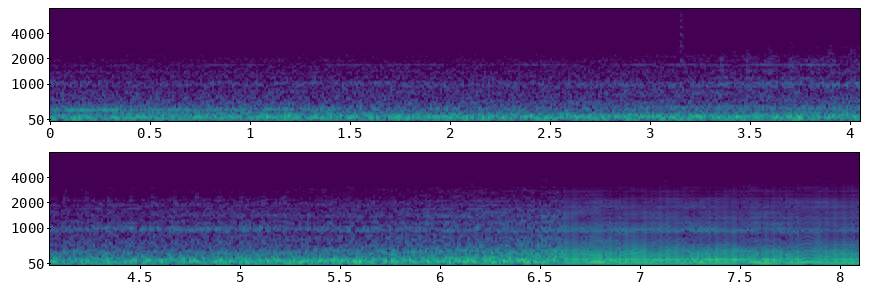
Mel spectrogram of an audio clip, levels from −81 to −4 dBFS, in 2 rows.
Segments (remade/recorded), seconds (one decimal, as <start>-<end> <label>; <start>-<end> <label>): 0.0-6.6 recorded; 6.6-8.1 remade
